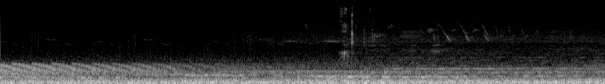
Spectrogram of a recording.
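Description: Designed film sound effect for a surge of supernatural power: a deep steady rumble under a swirl of repeated falling tones. The falling tones fade out over the first two and a half seconds, leaving the rumble and a faint held tone. A single click comes about three and a half seconds in.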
